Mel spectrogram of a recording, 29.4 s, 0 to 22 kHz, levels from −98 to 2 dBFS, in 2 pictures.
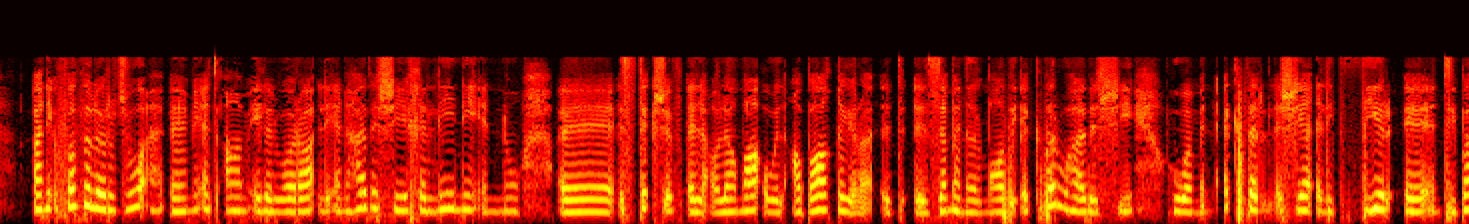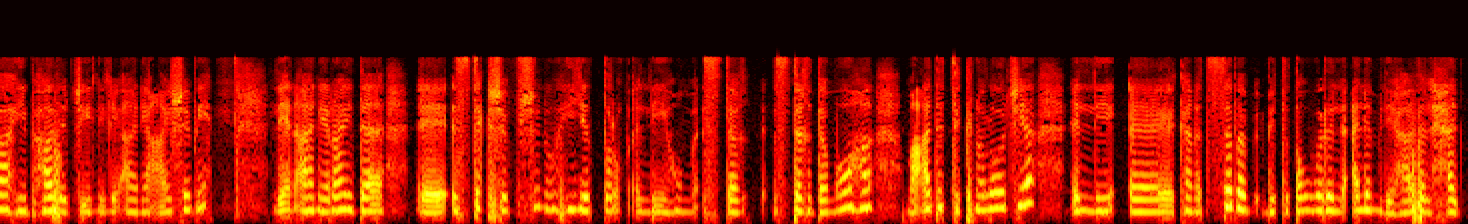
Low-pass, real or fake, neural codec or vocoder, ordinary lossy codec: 19.8 kHz; real; none; AAC, 24 kbps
